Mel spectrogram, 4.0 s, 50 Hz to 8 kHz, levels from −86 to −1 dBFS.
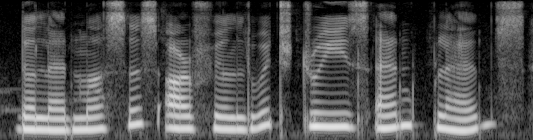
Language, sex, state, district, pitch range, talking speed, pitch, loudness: English, female, Assam, Kamrup Metropolitan, 210-255 Hz, 120 wpm, 225 Hz, -18 LUFS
